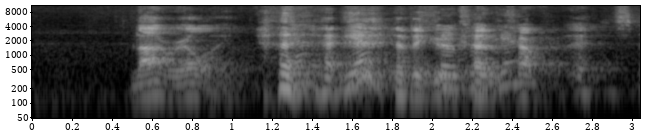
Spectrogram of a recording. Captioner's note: laughs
